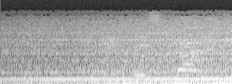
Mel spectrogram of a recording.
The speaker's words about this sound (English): We're on this bus. All I hear is the bus. Tell me what you're hearing. I hear this.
